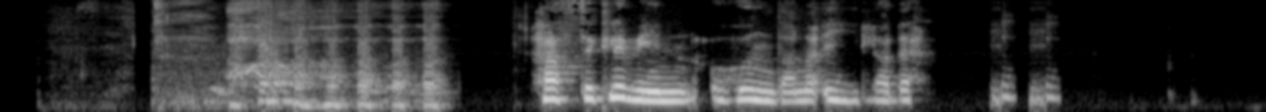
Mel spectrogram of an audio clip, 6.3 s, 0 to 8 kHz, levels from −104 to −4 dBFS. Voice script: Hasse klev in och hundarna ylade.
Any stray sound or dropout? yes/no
yes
